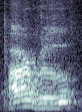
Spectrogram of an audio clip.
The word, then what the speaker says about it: parousia: it is parousia. That's an N. And the accent is here. It's not here. I've heard it butchered so many times.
